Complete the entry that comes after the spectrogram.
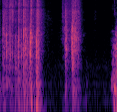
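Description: A deck of playing cards shuffled by hand in two bursts, a long riffling flutter followed by a short one after a pause, with a third starting at the end, close and crisp with no talk.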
